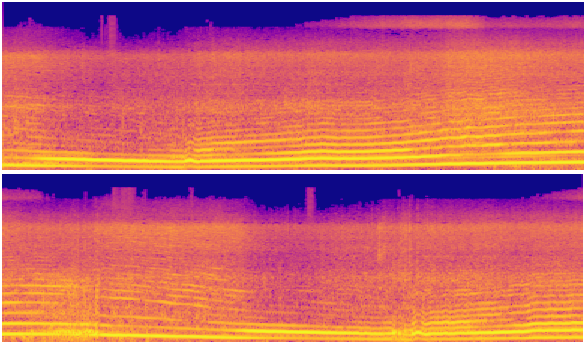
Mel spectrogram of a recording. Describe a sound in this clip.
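A race car engine roars loudly from inside the cabin, rising and falling in pitch as the car speeds up and slows through corners.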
